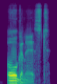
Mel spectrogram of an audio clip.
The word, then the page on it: organist: British English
